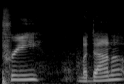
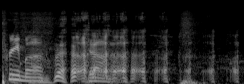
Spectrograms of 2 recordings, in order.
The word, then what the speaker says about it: primadonna: sport how was that pre Madonna or primadana how do you say that Doug I go Primadonna so you speak Italiano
